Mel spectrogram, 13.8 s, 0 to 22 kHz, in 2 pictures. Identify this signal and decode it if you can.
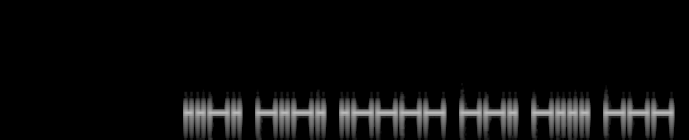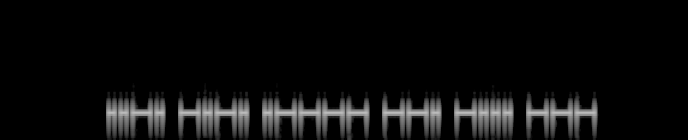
Morse code, heard as a keyed tone, about 20 wpm, 700 Hz. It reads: FC1GBO FC1GBO
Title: DXCC-100 Call Signs - 6 Characters - Repeated 2x - 20wpm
